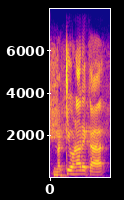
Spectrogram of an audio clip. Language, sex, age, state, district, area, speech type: Marathi, male, 60+, Maharashtra, Nashik, urban, spontaneous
